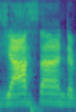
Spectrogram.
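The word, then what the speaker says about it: Jasson: man guys he goes there's yasan and so what it's got two s's no right but it's not yeah are you sure right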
